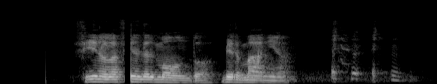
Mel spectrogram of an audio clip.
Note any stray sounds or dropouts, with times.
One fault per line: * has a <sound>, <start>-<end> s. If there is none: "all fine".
* has a dropout, 1.2-1.3 s
* has a cough, 3.3-4.1 s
